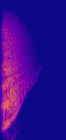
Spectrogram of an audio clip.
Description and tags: Transition,action,jump,pitch-shift,short,shimmer,whoosh,positive,soft
I created this sound to create an anime like effect with a shimmering like quality. I used FL Studio and some pith and reverb plugins to get this effect.
abstract, future, woosh, sfx, transition, reverb, sound-design, sci-fi, soundeffect, fx, sound, effect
